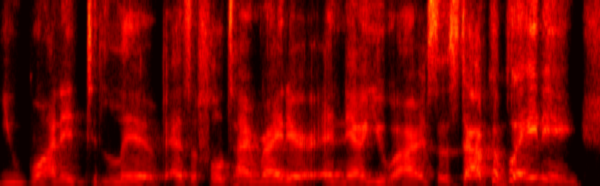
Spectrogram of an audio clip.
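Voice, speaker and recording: The speech moves at a moderate pace, with noticeable background noise behind it. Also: woman. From Canada, Ontario (Pickering/Toronto area). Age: 50s. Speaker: children's author. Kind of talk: interview.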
